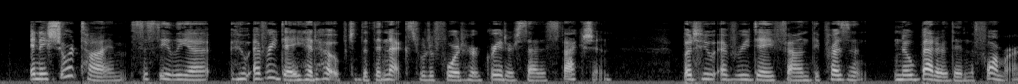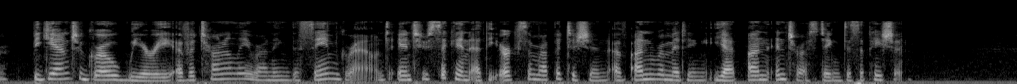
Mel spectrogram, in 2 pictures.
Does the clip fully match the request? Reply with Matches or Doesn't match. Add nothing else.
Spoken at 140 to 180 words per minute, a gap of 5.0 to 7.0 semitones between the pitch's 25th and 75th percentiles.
Doesn't match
